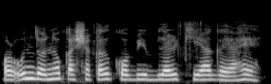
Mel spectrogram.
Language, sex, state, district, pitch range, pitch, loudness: Hindi, female, Arunachal Pradesh, Lower Dibang Valley, 220-235 Hz, 230 Hz, -14 LUFS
